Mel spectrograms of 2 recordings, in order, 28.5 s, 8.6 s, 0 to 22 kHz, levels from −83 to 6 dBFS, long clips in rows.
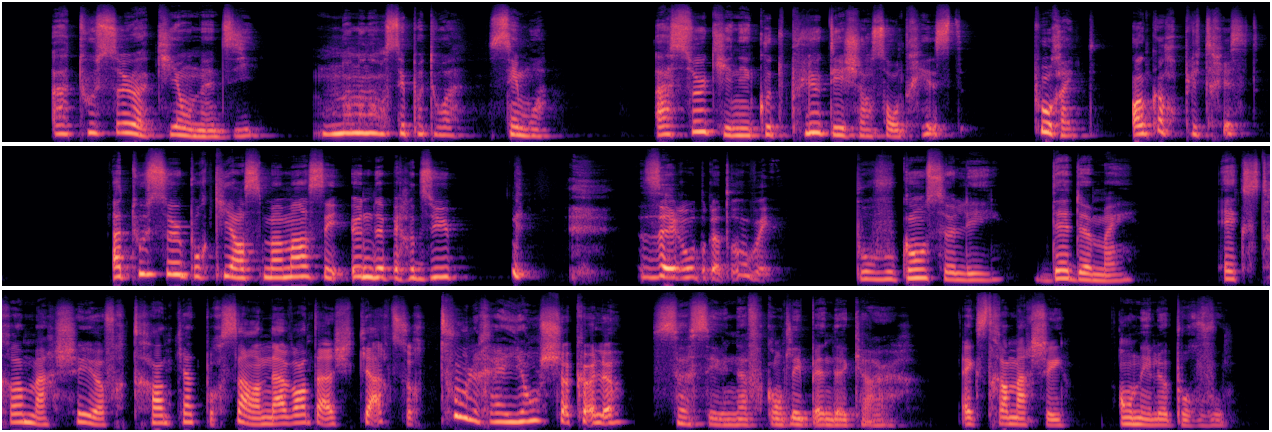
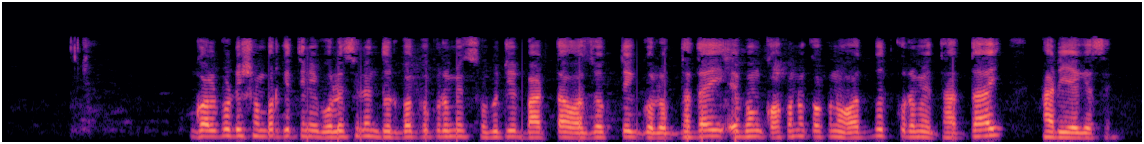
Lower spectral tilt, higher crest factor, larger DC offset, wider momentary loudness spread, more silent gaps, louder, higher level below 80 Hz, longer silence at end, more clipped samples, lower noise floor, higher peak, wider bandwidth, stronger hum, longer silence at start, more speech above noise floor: about the same, -3.5 dB/octave vs -4.5 dB/octave; about the same, 18 dB vs 18 dB; neither; first, 13 LU vs 6 LU; neither; about the same, -17 LUFS vs -19 LUFS; second, -68 dBFS vs -52 dBFS; first, 0.35 s vs 0.2 s; neither; first, under -90 dBFS vs -64 dBFS; about the same, 0 dBFS vs 0 dBFS; first, 19.5 kHz vs 8.2 kHz; neither; second, 0.4 s vs 0.6 s; first, over 73 dB vs 46 dB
